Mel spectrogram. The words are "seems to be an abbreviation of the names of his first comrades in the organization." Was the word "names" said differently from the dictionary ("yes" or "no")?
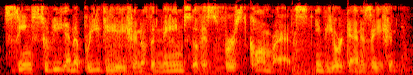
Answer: no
